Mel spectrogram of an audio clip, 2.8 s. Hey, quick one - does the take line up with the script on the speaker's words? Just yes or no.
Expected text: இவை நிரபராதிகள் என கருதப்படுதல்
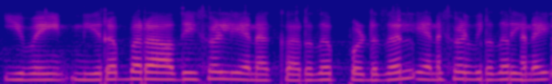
no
